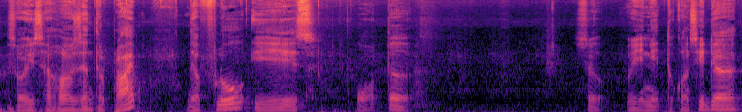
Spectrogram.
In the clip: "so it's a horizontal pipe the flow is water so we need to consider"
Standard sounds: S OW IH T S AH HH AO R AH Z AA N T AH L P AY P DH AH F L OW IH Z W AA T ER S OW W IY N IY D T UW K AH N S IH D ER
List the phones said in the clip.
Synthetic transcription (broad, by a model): S OW IH T S AH HH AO R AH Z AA N T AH L P AY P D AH F L OW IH S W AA T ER S OW W IY N IY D T UW K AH N S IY D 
